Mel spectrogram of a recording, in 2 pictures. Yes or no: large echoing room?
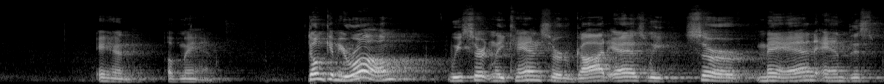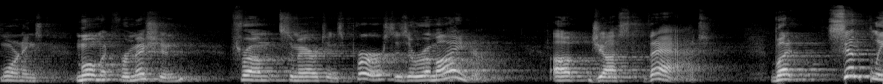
yes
